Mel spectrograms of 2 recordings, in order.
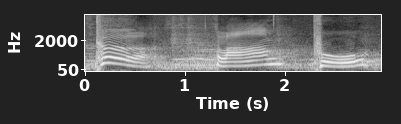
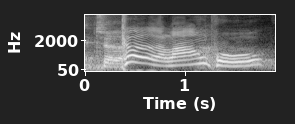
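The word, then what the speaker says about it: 特朗普: Te Lang Pu. Who is Te Lang Pu? Trump. That's the Chinese translation of. One more time. Te Lang Pu.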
